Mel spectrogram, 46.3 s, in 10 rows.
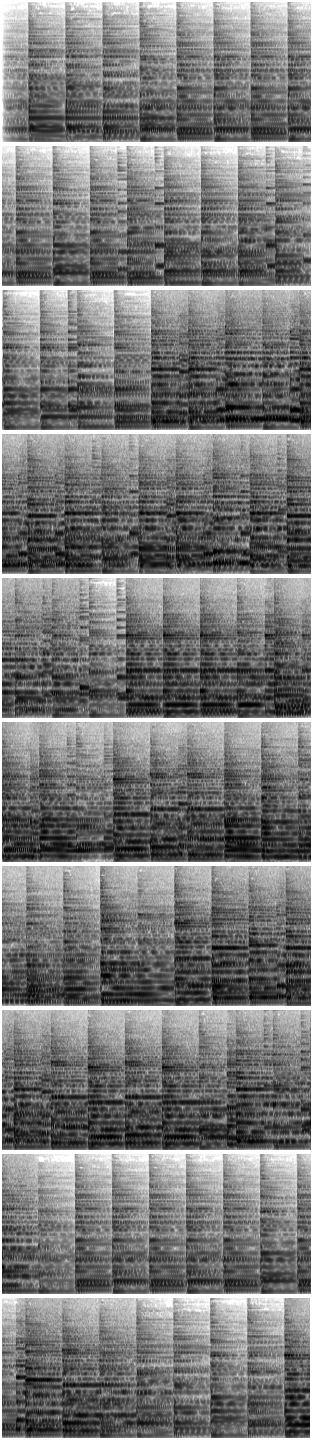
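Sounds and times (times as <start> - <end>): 
bass: 0.0 - 46.3.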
